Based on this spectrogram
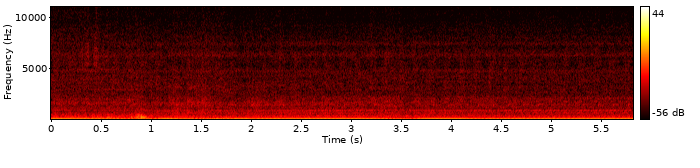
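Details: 2011–2012 VW Passat estate with 1.6 TDI CAYC diesel, idling after a major service and oil change: steady, even low diesel clatter with no misses, knocks or hunting. Healthy.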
